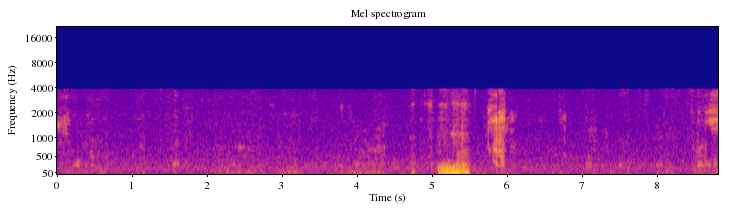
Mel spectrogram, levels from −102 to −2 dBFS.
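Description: Nothing goes wrong anywhere in this speech clip, and what comes through is simply the usual narrow, telephone-band character of ordinary G.711 phone coding.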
